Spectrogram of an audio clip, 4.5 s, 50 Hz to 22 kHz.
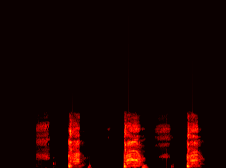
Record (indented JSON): {
  "three_cough_length": "4.5 s",
  "three_cough_amplitude": 32767,
  "three_cough_signal_mean_std_ratio": 0.37,
  "survey_phase": "beta (2021-08-13 to 2022-03-07)",
  "age": "18-44",
  "gender": "Female",
  "wearing_mask": "No",
  "symptom_cough_any": true,
  "symptom_loss_of_taste": true,
  "symptom_onset": "12 days",
  "smoker_status": "Never smoked",
  "respiratory_condition_asthma": false,
  "respiratory_condition_other": false,
  "recruitment_source": "REACT",
  "submission_delay": "1 day",
  "covid_test_result": "Negative",
  "covid_test_method": "RT-qPCR"
}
